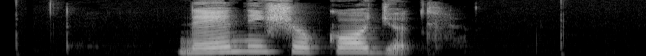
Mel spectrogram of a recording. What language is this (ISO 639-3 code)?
ncx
